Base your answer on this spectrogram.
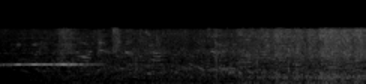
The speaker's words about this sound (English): I waited at the station at Kilchester for the train to take me back to Broadhinney. It was market day, and the platform was very crowded.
